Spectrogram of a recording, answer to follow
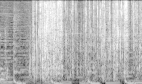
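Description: A foil blind-bag packet being crinkled and torn open by hand: a run of crackles with a louder rip about half a second in, over background music.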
